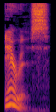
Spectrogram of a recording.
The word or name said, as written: arris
